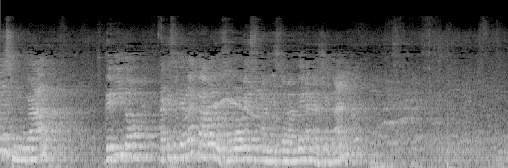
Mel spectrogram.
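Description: A man speaks through a microphone and loudspeaker, echoing in a large open hall.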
